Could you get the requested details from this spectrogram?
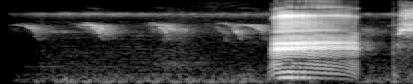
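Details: Crow being fed fish; soft high chirping from small birds, then one loud, harsh, hoarse caw lasting about half a second, followed by a short burst of noise.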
